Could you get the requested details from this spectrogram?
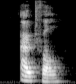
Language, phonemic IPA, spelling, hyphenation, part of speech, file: Dutch, /ˈœytfɑl/, uitval, uit‧val, noun / verb, Nl-uitval.ogg
- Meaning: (noun) 1. loss, (the act of) falling out 2. dropout 3. malfunction, disruption 4. sudden rage of anger, outburst; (verb) first-person singular dependent-clause present indicative of uitvallen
